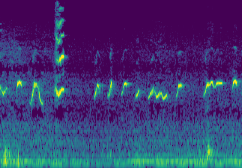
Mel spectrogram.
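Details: Quick whistled notes from a cockatiel, mostly short upslurs and downslurs with one wavering trill-like phrase, sung over a noticeable low hum.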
